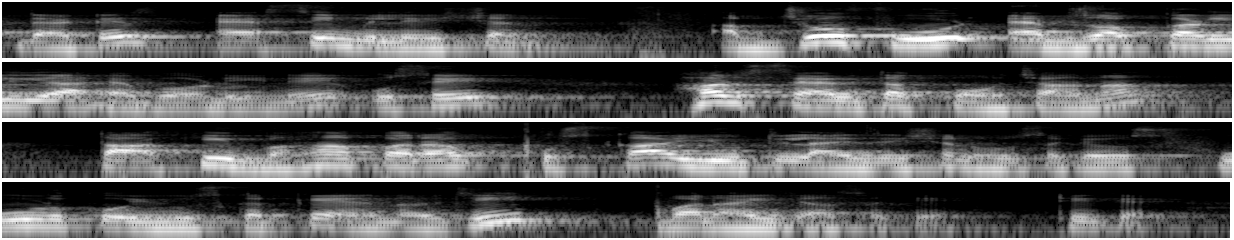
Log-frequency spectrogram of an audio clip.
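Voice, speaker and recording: Man teaching science in a high, echoey voice. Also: darkish tone. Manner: asks the class questions and answers them himself, repeats key terms. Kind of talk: explanatory classroom lecture. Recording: echoey room.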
